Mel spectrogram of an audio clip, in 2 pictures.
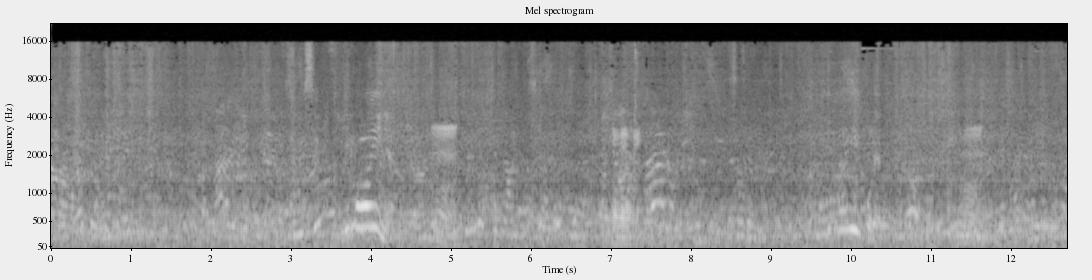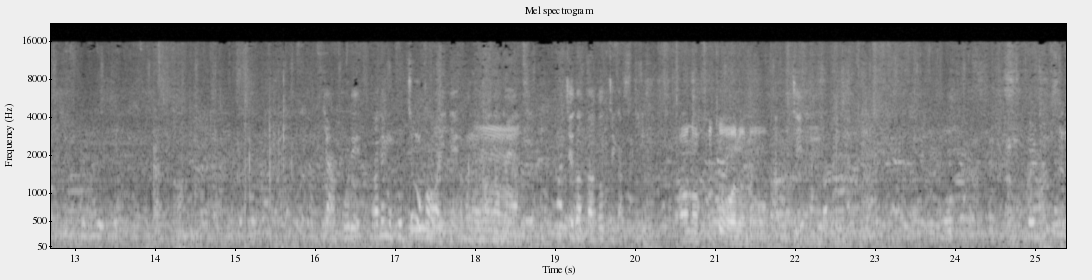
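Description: Many people chatter at once, close by and further off.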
